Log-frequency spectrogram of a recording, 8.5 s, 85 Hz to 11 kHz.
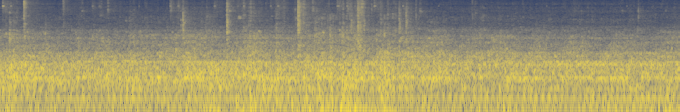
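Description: Steady diesel engine hum of a Peterbilt 387 semi-truck heard inside its cab, with a few light clicks in the first half.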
